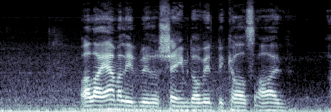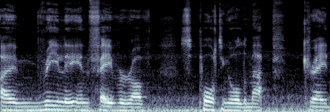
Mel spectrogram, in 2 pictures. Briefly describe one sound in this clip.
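A man talks calmly and closely into a microphone.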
